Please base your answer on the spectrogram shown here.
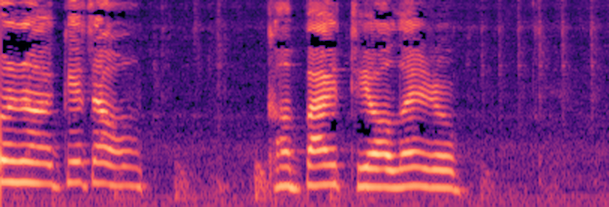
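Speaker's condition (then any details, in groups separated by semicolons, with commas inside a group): Traumatic brain injury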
